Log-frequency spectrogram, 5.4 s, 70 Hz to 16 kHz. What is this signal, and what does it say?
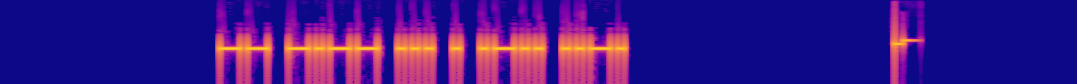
Morse code, heard as a keyed tone, about 34 wpm, 700 Hz. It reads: MYSELF
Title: Top 1001-1250 Words 35wpm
